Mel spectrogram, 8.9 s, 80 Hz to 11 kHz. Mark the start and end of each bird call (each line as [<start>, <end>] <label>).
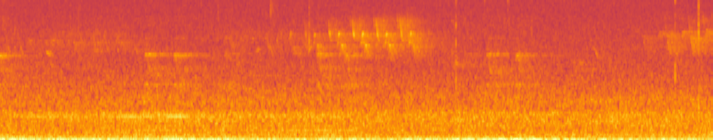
[0.00, 0.80] Red-bellied Woodpecker (Melanerpes carolinus)
[1.60, 8.92] Red-bellied Woodpecker (Melanerpes carolinus)
[3.50, 5.50] Ovenbird (Seiurus aurocapilla)
[8.30, 8.92] Ovenbird (Seiurus aurocapilla)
